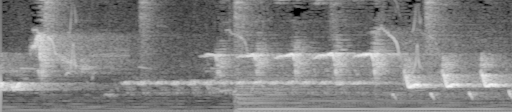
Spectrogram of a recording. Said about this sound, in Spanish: Era el ruiseñor. Entonces, los otros pájaros hicieron lo mismo y el aire se llenó de voces.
